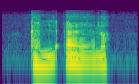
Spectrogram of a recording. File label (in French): maintenant, arabe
